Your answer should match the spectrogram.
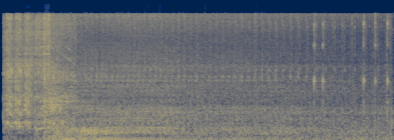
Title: Car engine current misfire 🔥🔥 #automobile #misfire #electriccar #mechanic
